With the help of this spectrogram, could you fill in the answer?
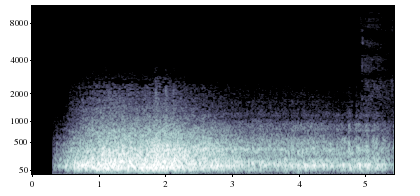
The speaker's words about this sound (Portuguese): Esse é o som de um trovão, não é? Em japonês, esse som é descrito assim: gorogoro.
